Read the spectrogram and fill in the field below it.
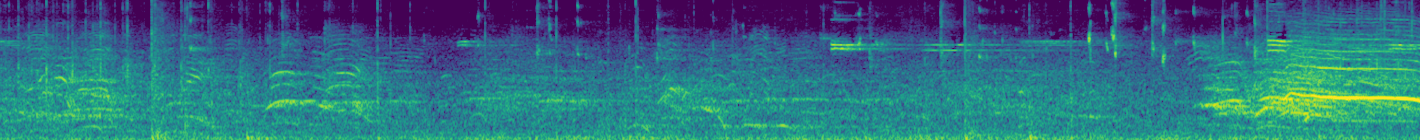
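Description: A volleyball is struck with hands.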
